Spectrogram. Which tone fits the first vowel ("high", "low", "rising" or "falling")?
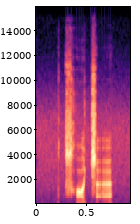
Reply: high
